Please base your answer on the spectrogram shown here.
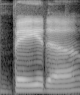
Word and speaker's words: beta: However, once you get to like here, just the second letter, we know it as beta, but apparently it's actually pronounced with a V.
